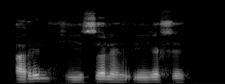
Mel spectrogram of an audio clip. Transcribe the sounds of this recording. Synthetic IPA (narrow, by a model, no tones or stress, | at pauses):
ʔɐrɪnħiːsɔlɛhiːɣɐʃɛːɡ̚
